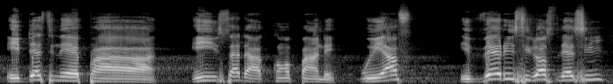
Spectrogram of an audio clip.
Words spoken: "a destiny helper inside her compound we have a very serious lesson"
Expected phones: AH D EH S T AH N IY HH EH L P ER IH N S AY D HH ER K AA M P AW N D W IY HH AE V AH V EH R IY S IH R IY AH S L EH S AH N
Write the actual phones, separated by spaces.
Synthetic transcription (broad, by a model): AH D EH S T AH N IY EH P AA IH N S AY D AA K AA P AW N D W IY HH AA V AH V EH R IY S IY R IY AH S L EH S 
